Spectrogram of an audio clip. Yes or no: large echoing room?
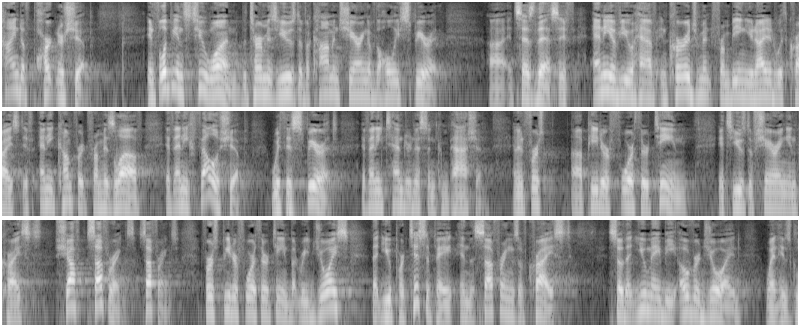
yes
